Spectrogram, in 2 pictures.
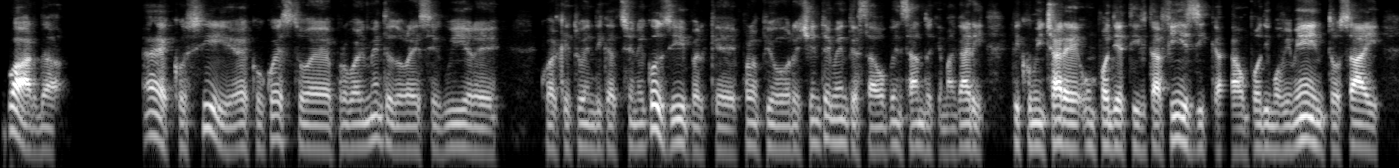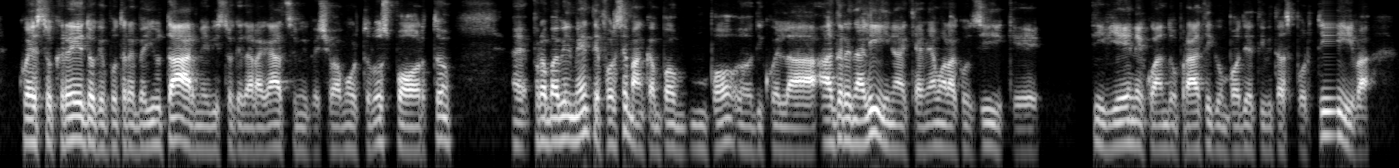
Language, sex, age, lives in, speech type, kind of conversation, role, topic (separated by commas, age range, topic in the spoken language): Italian, male, 50-54, Italy, conversation, advice, user, Come fai a procrastinare regolarmente su responsabilità importanti?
